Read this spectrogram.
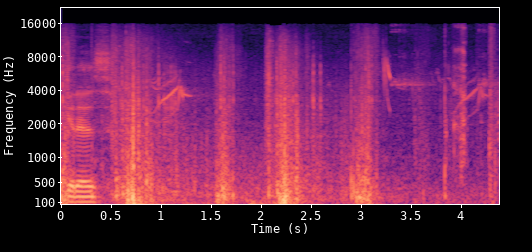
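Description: A game figure lands with a heavy thud on the ground.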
